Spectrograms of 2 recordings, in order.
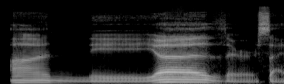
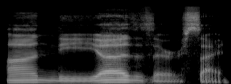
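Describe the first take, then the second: Both takes have the same delivery.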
